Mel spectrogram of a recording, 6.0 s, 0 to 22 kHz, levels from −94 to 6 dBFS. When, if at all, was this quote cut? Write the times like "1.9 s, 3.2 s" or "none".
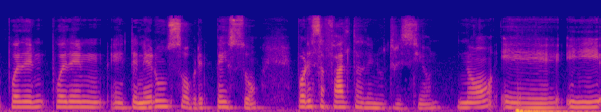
4.5 s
